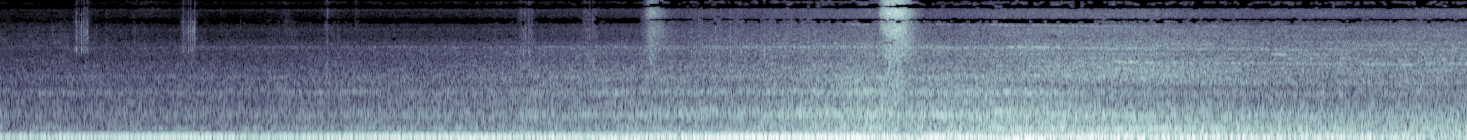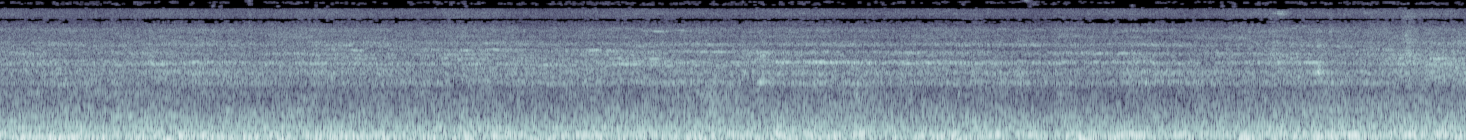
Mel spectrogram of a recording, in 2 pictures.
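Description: Train passing at close range. The heavy rumble builds to its loudest about eight to nine seconds in, then settles into a steady rolling rumble with faint high wheel squeal.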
